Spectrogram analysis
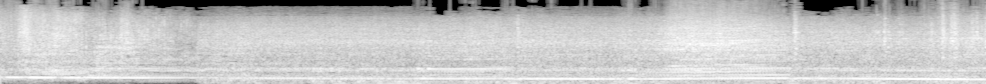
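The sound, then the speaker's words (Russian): Steady engine drone of a car speeding around a bend on a track: a sustained, slightly wavering tone that turns fuller and louder after about two seconds and swells again near the end. “Машина несется по виражу. Еще один вираж.”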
